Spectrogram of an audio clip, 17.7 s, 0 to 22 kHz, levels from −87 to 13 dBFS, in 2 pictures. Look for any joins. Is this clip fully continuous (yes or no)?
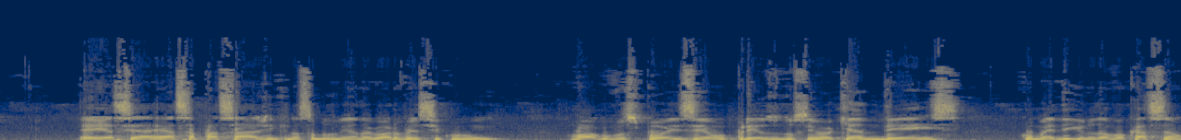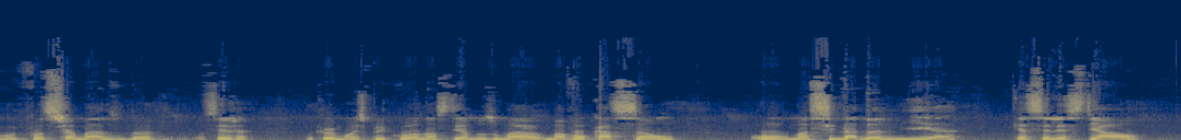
yes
